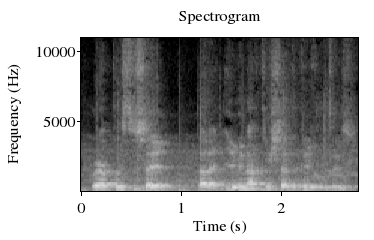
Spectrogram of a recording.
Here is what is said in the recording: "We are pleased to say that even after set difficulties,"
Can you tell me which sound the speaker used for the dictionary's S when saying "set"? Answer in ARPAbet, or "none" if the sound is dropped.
SH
